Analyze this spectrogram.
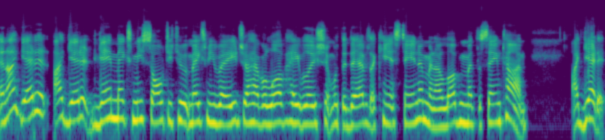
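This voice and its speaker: A woman with an Appalachian accent, fairly high-pitched and animated, at a very fast pace with very even loudness, on a very clean recording with a silent background. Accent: Appalachian mountain. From Appalachia, eastern Kentucky (Pikeville). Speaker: streamer and podcast host. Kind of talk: casual monologue rant. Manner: animated, frequent stammers and restarts.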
